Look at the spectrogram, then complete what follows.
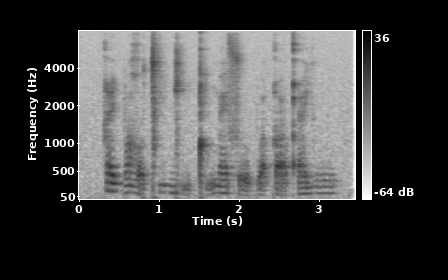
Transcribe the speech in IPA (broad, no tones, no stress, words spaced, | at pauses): qi bɒʁo̰ǀʰi ɡjḭ ǃʰḭmæso̰ po̰qo̰ qʼeju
